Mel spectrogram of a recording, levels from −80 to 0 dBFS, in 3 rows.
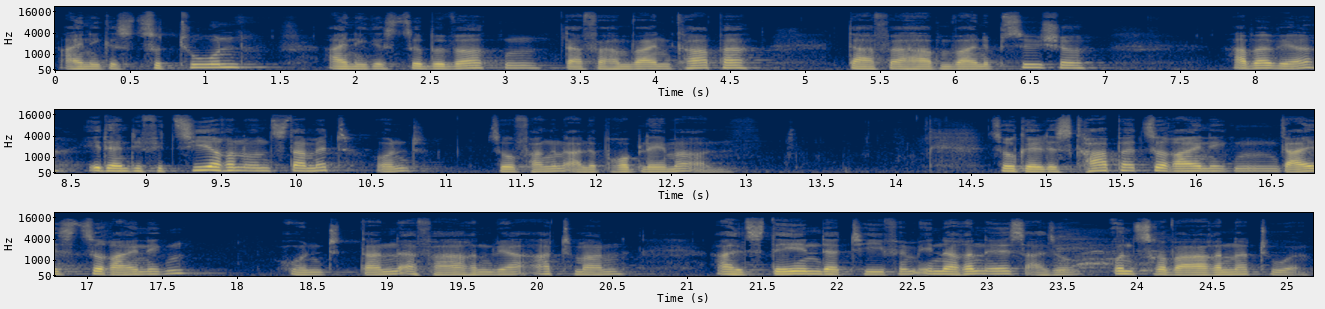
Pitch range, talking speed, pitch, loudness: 130-160 Hz, 125 wpm, 145 Hz, -24 LUFS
